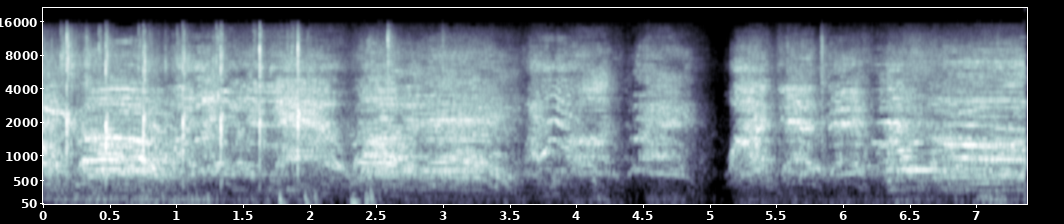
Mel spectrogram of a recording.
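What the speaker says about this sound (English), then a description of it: "The crowd getting into it here at Starlight Stadium after an incredible display of power." A stadium crowd roars and cheers loudly at a rugby match at Starlight Stadium, a dense, sustained wall of shouting that briefly dips before surging again, with a commentator's voice mixed in.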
